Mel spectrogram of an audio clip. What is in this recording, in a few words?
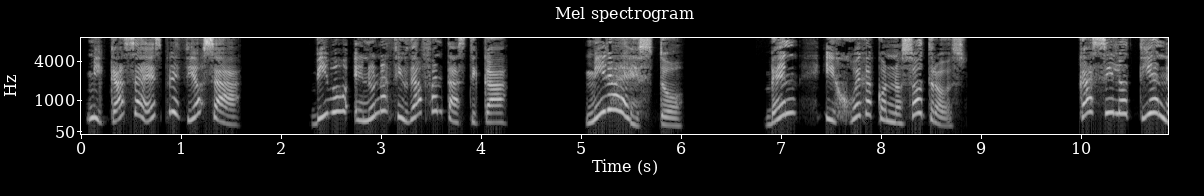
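Spanish female children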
